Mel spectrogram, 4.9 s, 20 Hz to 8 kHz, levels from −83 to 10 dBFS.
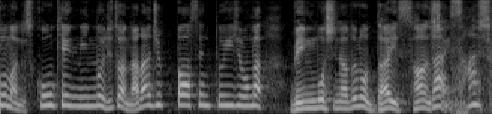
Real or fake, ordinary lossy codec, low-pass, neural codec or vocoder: fake; none; none; codec, 16 kHz, 2 kbps, FunCodec, trained on LibriTTS, 25 frames a second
